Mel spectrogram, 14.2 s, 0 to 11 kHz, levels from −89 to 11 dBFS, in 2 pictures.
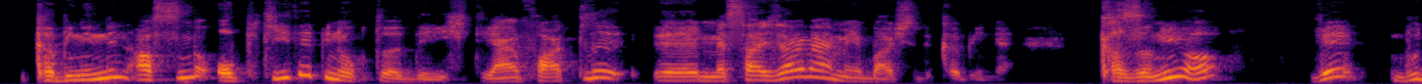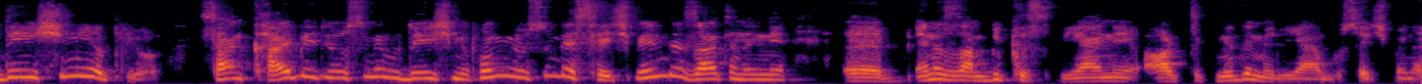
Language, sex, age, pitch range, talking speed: Turkish, male, 30-49, 160-250 Hz, 175 wpm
